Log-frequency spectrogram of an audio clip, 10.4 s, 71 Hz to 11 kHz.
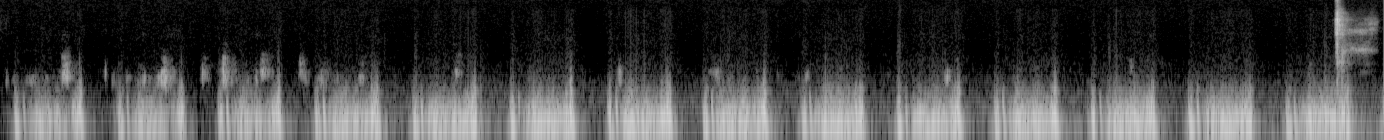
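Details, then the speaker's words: Mitral stenosis with flow increased by exercise, heart rate about 82 a minute: first sound, opening snap in diastole and a low-intensity, low-frequency rumbling murmur. "as i show you uh the the the finding of cardio consultation in mitral stenosis are characterized by a first sound an opening snap that deserved in diastole in the murmur that is low intensity low frequency murmur"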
